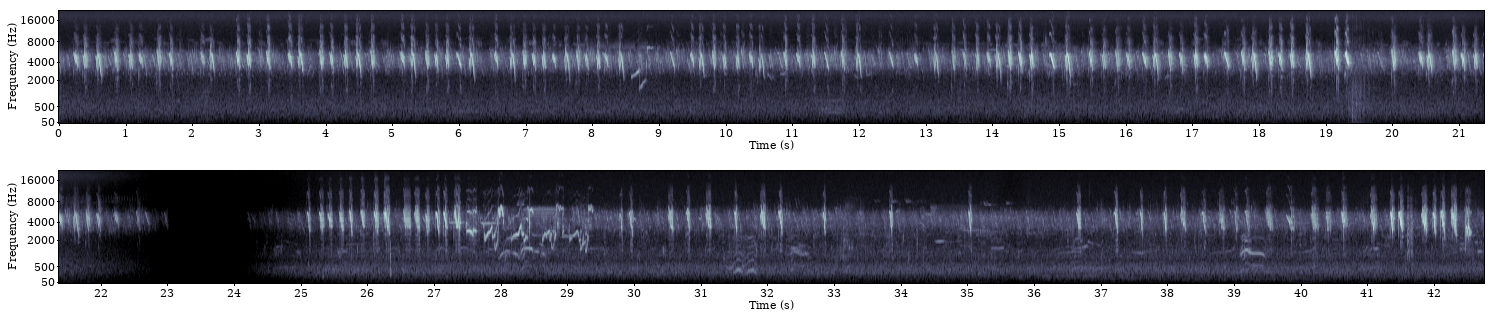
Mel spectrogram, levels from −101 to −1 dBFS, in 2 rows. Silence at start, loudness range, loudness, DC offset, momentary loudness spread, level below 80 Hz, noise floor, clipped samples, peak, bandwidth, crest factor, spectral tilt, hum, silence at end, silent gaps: 0 s; 12 LU; -24 LUFS; under 0.1%; 13 LU; under -90 dBFS; under -90 dBFS; under 0.1%; -4 dBFS; over 20 kHz; 26 dB; 6 dB/octave; none; 0.2 s; none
